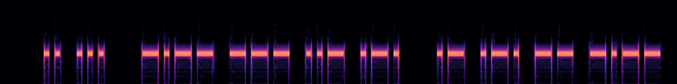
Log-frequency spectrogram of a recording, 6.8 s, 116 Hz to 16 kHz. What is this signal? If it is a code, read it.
Morse code, heard as a keyed tone, about 22 wpm, 700 Hz. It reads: IS YOUR ARMY
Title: Sentences from Top 1000 Words - Review Part 5 - 22wpm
